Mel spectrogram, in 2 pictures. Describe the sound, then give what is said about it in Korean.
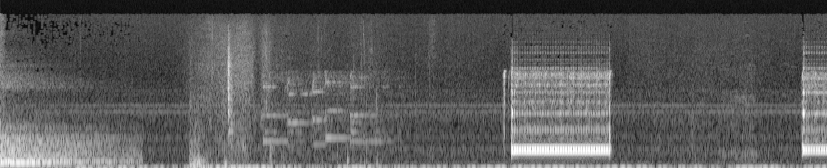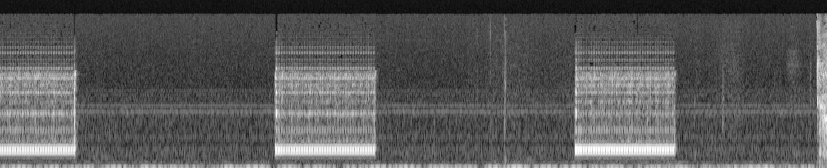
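A short burst of dialing tones, then a telephone ringback tone sounding four times, each about a second long and evenly spaced roughly three seconds apart, with nobody picking up. “지금은 전화를 받지 않습니다. 다음에 다시 걸어주시기 바랍니다.”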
